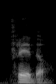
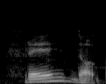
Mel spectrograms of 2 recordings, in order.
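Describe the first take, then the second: First: ফ্রেদা with a clipped -দা ending and no g; the casual everyday ফ্রেদা, short and falling; colloquial short form. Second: ফ্রেদগ with the full -দগ ending; full written form. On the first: Teacher to learners, giving the spoken ফ্রেদা. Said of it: "সংক্ষেপে বলি ফ্রেদা". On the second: Teacher to learners, giving the written ফ্রেদগ. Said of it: "লিখতে গেলে এটাকে বলতে হবে ফ্রেদগ". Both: Shown as a demonstration.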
